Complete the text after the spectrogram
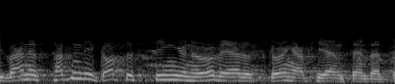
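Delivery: hint of Strangelove's German accent, slowed; German accent, high voice. Shown as a demonstration. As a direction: put a German accent over a small high voice. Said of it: "if I put a German accent on top of that".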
